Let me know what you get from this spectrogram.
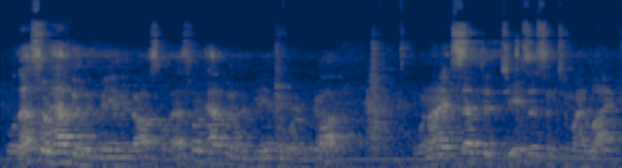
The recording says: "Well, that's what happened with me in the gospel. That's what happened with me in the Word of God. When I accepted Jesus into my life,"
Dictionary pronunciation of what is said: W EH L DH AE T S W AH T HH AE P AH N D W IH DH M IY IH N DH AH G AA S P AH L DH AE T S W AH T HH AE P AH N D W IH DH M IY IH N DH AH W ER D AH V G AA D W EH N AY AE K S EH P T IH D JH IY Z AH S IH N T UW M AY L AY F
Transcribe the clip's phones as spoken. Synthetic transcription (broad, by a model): W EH L DH AE T S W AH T HH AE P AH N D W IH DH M IY IH N DH AH G AA S P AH L DH AE T S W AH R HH AE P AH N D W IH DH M IY IH N DH AH W ER D AH V G AA D W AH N AY AE K S EH P T IH D JH IY Z AH S IH N T UW M AY L AY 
